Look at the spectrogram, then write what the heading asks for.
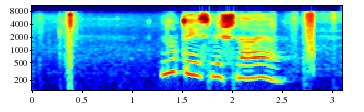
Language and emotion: Russian, neutral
